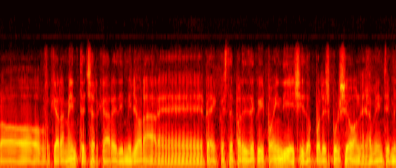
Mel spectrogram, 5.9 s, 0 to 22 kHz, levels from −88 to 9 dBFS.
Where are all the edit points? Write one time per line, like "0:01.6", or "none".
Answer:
none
